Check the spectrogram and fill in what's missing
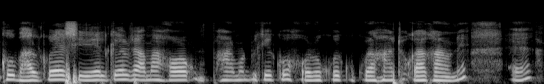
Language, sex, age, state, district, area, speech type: Assamese, female, 30-45, Assam, Sivasagar, rural, spontaneous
